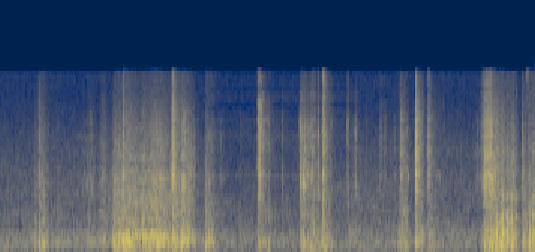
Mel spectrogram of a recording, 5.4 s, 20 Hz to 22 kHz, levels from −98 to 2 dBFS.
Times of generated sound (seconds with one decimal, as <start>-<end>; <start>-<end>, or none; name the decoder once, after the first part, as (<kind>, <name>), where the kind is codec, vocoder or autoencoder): 2.1-3.6 (codec, SNAC)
